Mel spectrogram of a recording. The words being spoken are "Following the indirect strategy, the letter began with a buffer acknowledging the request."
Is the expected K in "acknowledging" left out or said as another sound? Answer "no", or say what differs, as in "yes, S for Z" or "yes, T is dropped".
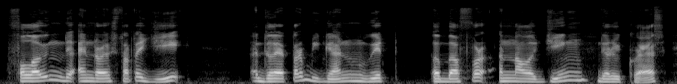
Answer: yes, K is dropped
